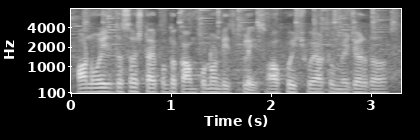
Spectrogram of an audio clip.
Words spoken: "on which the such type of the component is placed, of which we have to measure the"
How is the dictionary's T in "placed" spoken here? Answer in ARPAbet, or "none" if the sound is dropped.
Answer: none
